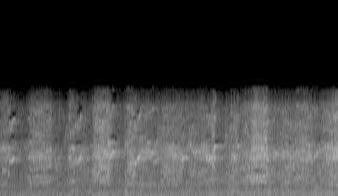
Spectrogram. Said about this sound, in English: Wow, you can hear all the birds going nuts. Listen.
